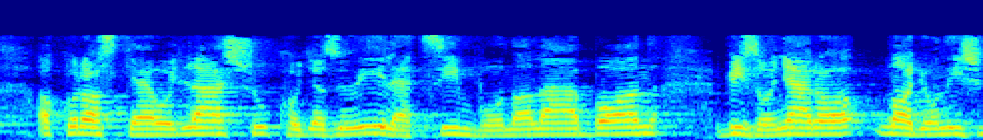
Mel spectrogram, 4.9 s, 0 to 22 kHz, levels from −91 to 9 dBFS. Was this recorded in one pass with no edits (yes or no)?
yes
